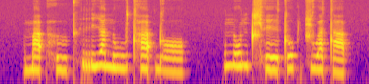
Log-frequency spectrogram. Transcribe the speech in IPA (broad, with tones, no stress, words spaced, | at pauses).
ma˨˩ʔhɯː˨˩kʰri˥˩a̯ nuː˧tʰa˦˥ʔdɔː˧ | no˥˩nt͡ɕʰeː˨˩to˦˥k̚t͡ɕu˧a̯ ta˨˩k̚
